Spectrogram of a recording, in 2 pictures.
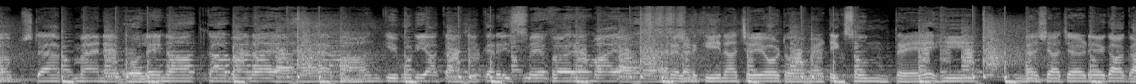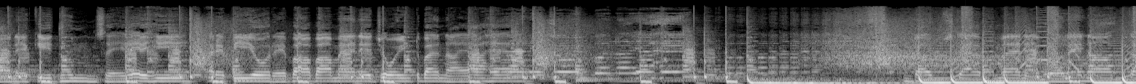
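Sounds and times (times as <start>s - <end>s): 
dubstep music: 0.0s - 22.7s.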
